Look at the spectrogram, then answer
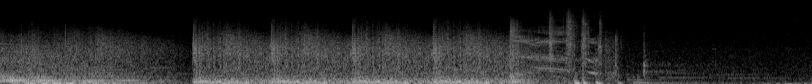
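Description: Heavy artillery fire in a Civilization III World War II scenario on the French front: repeated booming blasts with dense rumbling bursts that stop abruptly, followed by a quieter tail with a few sharp crackles.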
